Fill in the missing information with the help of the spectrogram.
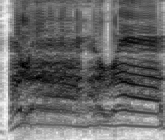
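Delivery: loud high whooping cheer; triumphant mob cheer; roaring cheer. A narrator's reading. Loaded trucks roaring as they hurl down the hill. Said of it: "they roared".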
